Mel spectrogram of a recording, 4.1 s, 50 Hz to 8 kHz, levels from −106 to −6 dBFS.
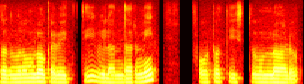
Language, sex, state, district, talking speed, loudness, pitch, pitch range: Telugu, male, Telangana, Mahabubabad, 120 wpm, -17 LUFS, 130 Hz, 125-140 Hz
